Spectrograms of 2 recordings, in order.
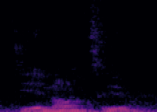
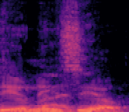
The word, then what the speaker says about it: Dionisio: Dionysio. No, it's not Dionysio. What's first Dionisio. Sorry, Dionisio de Agla, former Minister of Tourism and Aviation under the Dr.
